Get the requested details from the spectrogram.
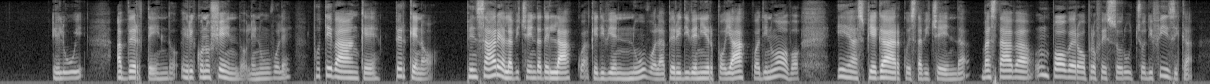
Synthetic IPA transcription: eluːj | avːert̪ɛnd̪o̰ʔerikonoʃɛnd̪o̰lenuːvole | pot̪eːvaaŋk̟e | perk̟enːɔ̰ | pensaːɾealːavit͡ʃɛnd̪ad̪elːakːwak̟ed̪ivjɛnːuːvolaperid̪ivenirpɔjakːwad̪inwɔːvoeaspjeɡarkwest̪avit͡ʃɛnd̪a̰ | bast̪aːvaumpɔːveɾopɾofesːoɾut͡ʃːod̪ifiːzika̰

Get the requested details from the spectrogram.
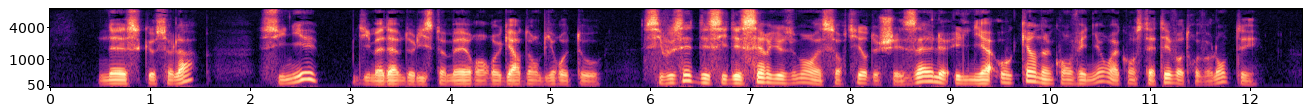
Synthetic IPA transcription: nɛskəsəla | siɲje | d̪imad̪amd̪əlist̪ɔmɛʁɑ̃ʁəɡaʁd̪ɑ̃biʁɔt̪o | sivuzɛt̪̚d̪esid̪eseʁjøzmɑ̃asɔʁt̪ʰiʁd̪əʃezɛlilniaʔokʲɛ̃nɛ̃kɔ̃veɲjɑ̃akɔ̃st̪at̪evɔt̪χəvɔlɔ̃t̪ʰe

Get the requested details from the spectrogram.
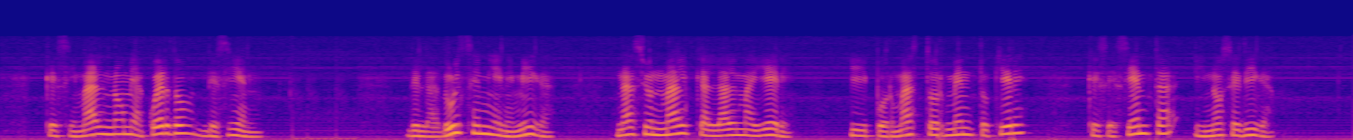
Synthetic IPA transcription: ke̞simalno̞meakwe̞ɾðod̪esian | d̪e̞laðulse̞mienemiɣanasjunmalkealalmaje̞ɾeipo̞ɾmast̪o̞ɾmẽ̞nt̪o̞kje̞ɾe | ke̞se̞sje̞nt̪a | ino̞se̞ðiɣa

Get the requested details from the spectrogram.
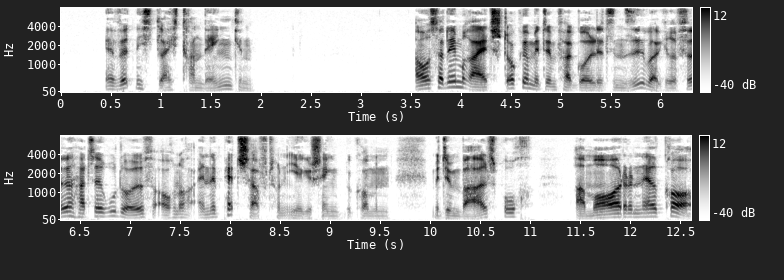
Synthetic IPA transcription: ʔeːɐvɪɐtnɪçt̚ɡ̥laɪçd̥ʁandɛŋkən | ʔaʊsɐdeːmʁaɪtʃtɔkəmɪt̚d̥eːmfɛɐɡɔldətn̩zɪlbɐɡʁɪfəɦatʰəʁuːdɔlfa̰ʊxnɔχʔa̰ɪnəpʰɛtʃaftfɔnʔḭːɐɡəʃɛŋkt̚b̥əkʰɔmənmɪt̚d̥eːmva̰ːlʃpʁ̥ʊχ | ʔa̰mɔʁnɛlkʰɔ

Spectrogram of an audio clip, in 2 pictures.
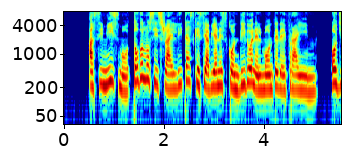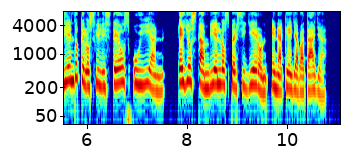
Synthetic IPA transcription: asimizmo̞t̪o̞ðo̞zlo̞sizrae̞lit̪aske̞se̞aβiane̞sko̞nd̪iðo̞ene̞lmõ̞nt̪e̞ðe̞ːfɾaim | o̞ʝe̞nd̪o̞ke̞lo̞sfilist̪e̞o̞suian | e̞ʝo̞st̪ambje̞nlo̞spe̞ɾsiɣje̞ɾo̞ne̞nake̞ʝaβat̪aʝa

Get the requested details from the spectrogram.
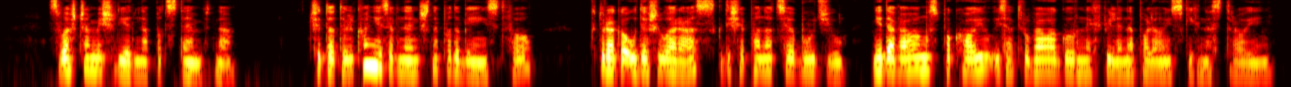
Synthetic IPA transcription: z̥vwaʂt͡ʂamɘɕlʲjɛd̪napɔt̪st̪ɛmpna | t͡ʂɘt̪ɔt̪ɘlkɔɲɛzɛvnɛntʂnɛpɔd̪ɔbʲjej̃st̪fɔ | kt̪uɾaɡɔud̪ɛʐɘwaɾasɡd̪ɘɕɛpɔnɔt̪sɘɔbud͡ʑiw | ɲɛd̪avawamuspɔkʰɔjuʔizat̪ɾuvawaɡuɾnɛxfʲilɛnapɔlɔj̃skʲixnast̪ɾɔjeɲ

